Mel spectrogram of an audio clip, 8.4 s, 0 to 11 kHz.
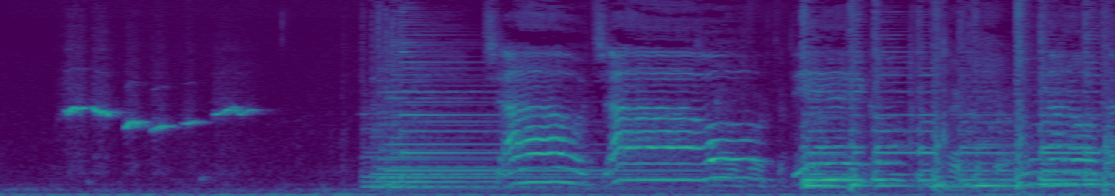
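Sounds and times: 
person whistling a tune: 0.5s - 2.1s
speech: 3.8s - 8.2s.

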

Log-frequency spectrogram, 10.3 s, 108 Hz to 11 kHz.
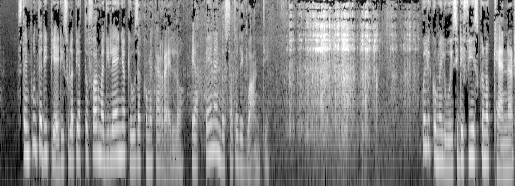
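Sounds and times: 
speech: 0.4s - 5.5s, 8.4s - 10.2s
beverage cans clinking, rattling and scraping in a trash bin: 5.5s - 8.5s.

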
